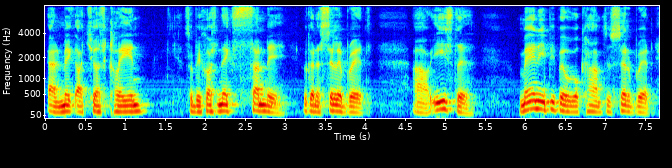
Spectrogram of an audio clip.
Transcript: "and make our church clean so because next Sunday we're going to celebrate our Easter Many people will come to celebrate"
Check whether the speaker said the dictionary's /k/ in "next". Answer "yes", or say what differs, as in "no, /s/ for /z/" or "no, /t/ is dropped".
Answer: yes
